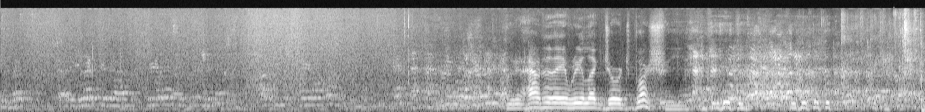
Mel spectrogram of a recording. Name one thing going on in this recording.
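A woman speaks through a microphone in a large room.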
